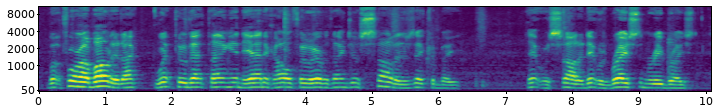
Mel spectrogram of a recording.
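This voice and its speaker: A man with a Southern US accent talks at a moderate pace in a high pitch. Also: fairly even intonation. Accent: Southern American. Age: 80s+. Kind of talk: interview answer. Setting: hospital room.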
